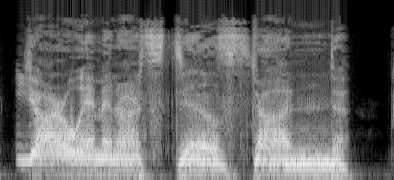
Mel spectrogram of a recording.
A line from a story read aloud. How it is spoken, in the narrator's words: shrieked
